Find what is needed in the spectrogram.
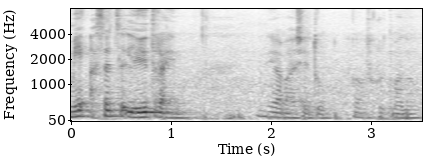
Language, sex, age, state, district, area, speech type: Marathi, male, 18-30, Maharashtra, Sangli, rural, spontaneous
